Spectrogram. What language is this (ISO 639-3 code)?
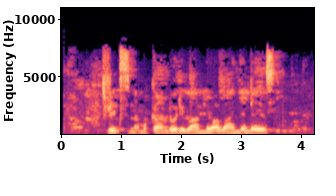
kin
